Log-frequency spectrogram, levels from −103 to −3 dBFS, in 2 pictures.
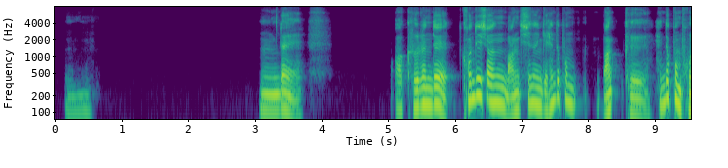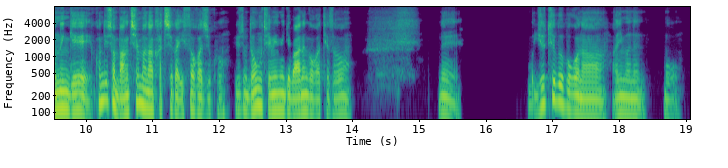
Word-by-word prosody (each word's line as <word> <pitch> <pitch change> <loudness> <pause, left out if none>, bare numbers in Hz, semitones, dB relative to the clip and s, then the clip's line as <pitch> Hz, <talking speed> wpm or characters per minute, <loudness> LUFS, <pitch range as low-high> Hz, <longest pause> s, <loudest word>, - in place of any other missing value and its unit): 음. 100 +1 -17 2.5
음 105 -1 -1
네. 95 -7 -1 1.3
아 115 +1 -5
그런데 135 +3 +3 0.2
컨디션 165 -6 +3
망치는 115 +9 0
게 115 -3 -2
핸드폰 155 0 -2 0.4
망 - - +2 0.2
그 90 -5 -3
핸드폰 165 0 +1
보는 115 +1 +3
게 105 0 +2
컨디션 160 -6 +2
망칠 100 +11 +4
만한 120 -5 +4
가치가 - - +3
있어 105 +7 -1
가지고 90 -1 -4 0.2
요즘 105 -1 -4
너무 125 +6 +2
재밌는 110 -2 +1
게 - - 0
많은 95 +4 +3
거 95 -2 -2
같아서 85 +1 -6 1.3
네. 95 -6 -4 1.1
뭐 - - -12
유튜브 145 - +1
보거나 90 -7 0
아니면은 90 -5 -3 0.2
뭐 85 -1 -13
105 Hz, 210 characters per minute, -24 LUFS, 95-135 Hz, 2.5 s, 망칠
